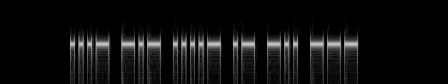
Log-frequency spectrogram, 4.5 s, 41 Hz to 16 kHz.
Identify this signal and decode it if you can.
Morse code, heard as a keyed tone, about 28 wpm, 700 Hz. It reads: VK4ADO
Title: DXCC-100 Call Signs - 6 Characters - 28wpm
